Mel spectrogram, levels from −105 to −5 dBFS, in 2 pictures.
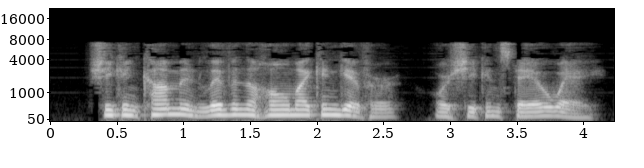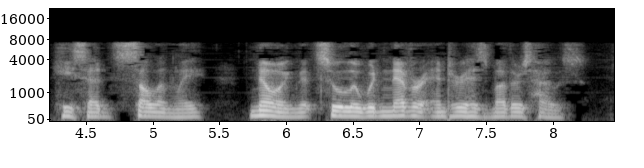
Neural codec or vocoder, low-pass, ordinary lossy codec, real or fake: none; 7.2 kHz; MP3, 32 kbps; real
